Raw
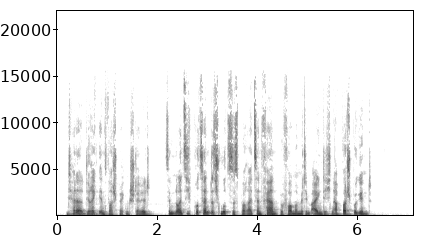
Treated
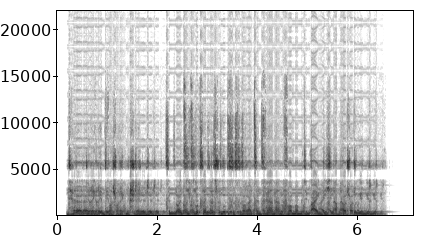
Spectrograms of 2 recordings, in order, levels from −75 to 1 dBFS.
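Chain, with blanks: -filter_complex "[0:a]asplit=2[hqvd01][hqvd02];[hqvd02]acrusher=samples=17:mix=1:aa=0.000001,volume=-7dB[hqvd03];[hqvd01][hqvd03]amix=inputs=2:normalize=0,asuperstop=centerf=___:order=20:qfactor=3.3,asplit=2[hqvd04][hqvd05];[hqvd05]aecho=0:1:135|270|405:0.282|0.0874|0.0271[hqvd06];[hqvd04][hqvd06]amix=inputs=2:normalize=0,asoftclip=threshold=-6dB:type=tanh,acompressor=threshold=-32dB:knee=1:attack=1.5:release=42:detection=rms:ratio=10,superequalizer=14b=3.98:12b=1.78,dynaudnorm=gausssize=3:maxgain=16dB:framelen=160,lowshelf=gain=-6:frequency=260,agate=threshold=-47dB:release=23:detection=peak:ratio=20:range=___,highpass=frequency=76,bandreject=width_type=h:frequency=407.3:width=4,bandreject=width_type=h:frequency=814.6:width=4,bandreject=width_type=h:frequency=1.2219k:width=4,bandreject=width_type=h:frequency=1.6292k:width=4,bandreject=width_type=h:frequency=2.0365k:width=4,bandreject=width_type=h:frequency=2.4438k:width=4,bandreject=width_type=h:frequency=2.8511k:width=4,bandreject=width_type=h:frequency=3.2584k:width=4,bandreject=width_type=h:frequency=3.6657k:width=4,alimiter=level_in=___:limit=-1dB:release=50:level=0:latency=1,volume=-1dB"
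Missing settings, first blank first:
4400, -37dB, 7.5dB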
